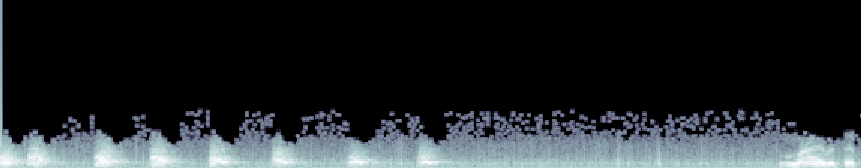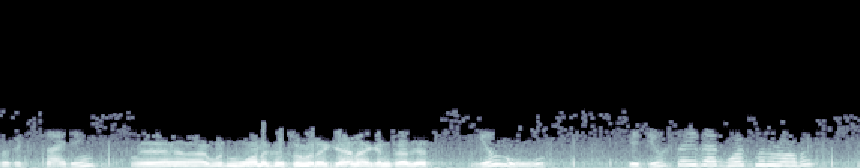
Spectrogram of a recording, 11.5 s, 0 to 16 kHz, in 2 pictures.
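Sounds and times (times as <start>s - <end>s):
dog barking: 0.0s - 3.1s
speech: 5.4s - 11.4s.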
